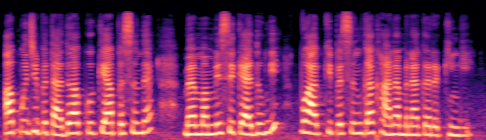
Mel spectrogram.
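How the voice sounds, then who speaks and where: A woman's voice: high-pitched, steady tone, brisk, a bit bright, pitched above the performer's own voice. A woman voicing a cheerful, chatty young newlywed wife in a cartoon story, bubbly and eager. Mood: excited, cheerful. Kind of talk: animated family story dialogue.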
